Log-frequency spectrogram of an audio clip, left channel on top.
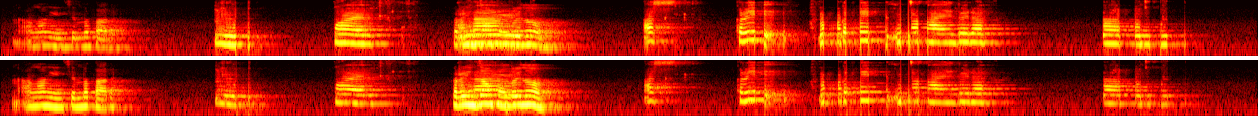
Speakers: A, on the right; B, on the left.
A: ꯑꯉꯥꯡ ꯌꯦꯡꯁꯤꯟꯕ ꯇꯥꯔꯦ
B: ꯎꯝ ꯍꯣꯏ
A: ꯀꯔꯤ
B: ꯑꯉꯥꯡ
A: ꯍꯤꯟꯖꯥꯡ ꯊꫭꯡꯗꯣꯏꯅꯣ
B: ꯑꯁ ꯀꯔꯤ <unintelligible> ꯍꯥꯏꯗꯣꯏꯔꯥ ꯑꯥ <unintelligible>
